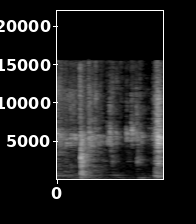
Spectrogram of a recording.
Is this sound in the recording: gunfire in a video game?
no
